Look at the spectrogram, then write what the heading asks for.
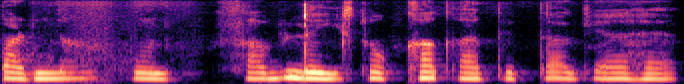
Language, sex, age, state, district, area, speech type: Punjabi, female, 18-30, Punjab, Ludhiana, rural, spontaneous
